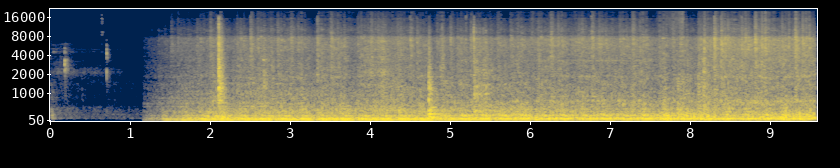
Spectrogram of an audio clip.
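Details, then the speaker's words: REO M-35 truck with blown head gasket, cold idle: uneven beat, three or four firm pulses then a pause, skipping at least one cylinder, probably more. "So here is what it sounds like with a blown head gasket. You can already hear in just that little section there, you can hear it skipping at least one cylinder, but probably more than one."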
